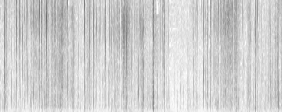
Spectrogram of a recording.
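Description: A small solid bar of soap in a paper wrapper with a round label is held and tapped and scratched with long acrylic nails. The paper gives a dry, crinkly rustle broken by a rapid series of sharp, bright clicks from the nail taps, with very little low end and no ring after each tap.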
